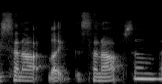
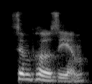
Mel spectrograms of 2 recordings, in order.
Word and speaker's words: symposium: I saw you did this military synopsum. Am I saying it correctly? Symposium.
